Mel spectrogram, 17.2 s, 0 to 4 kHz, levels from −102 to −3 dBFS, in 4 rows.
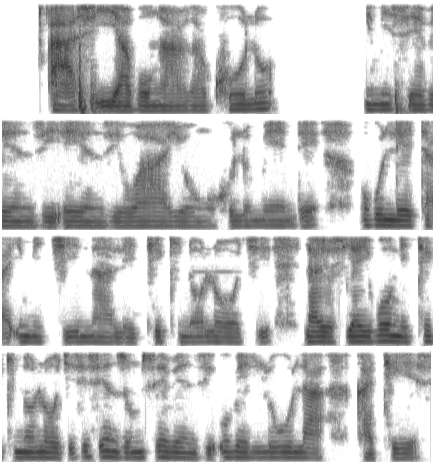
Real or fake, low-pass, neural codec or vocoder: real; 3.6 kHz; none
